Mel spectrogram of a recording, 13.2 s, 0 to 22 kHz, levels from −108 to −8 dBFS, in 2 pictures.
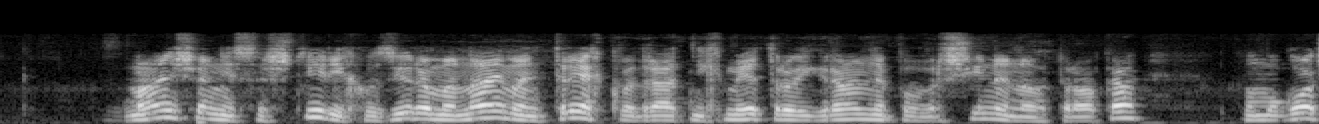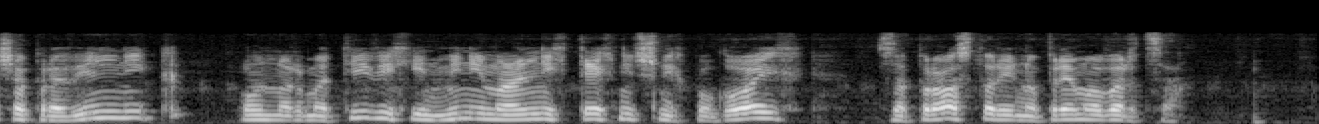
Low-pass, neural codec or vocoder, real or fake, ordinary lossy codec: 7.2 kHz; none; real; none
